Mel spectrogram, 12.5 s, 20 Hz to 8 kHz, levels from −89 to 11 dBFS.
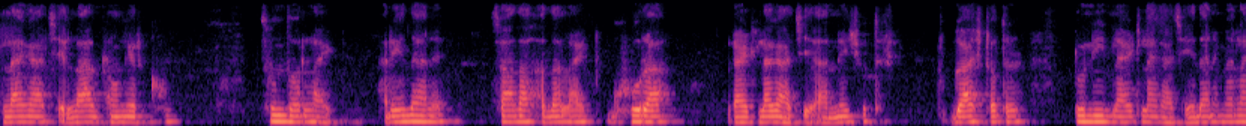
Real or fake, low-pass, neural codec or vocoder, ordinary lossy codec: real; 7.2 kHz; none; Opus, 32 kbps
